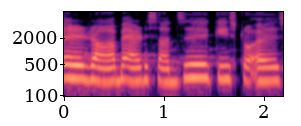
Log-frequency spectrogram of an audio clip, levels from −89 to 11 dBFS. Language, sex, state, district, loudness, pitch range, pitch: Hindi, female, Delhi, New Delhi, -16 LUFS, 215-240 Hz, 225 Hz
